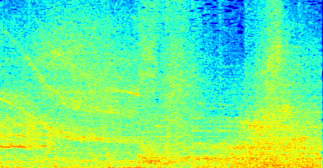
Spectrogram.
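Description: Anime soundtrack with music and a steady rushing noise, cut by a whoosh effect that falls in pitch over the first second or so.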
